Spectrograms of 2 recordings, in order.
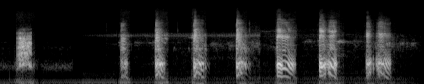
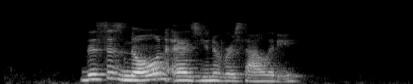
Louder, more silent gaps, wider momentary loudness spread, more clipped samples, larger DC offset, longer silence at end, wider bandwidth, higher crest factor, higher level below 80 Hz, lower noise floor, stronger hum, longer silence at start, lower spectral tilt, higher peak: about the same, -20 LUFS vs -19 LUFS; neither; second, 10 LU vs 15 LU; neither; neither; second, 0.35 s vs 1.15 s; first, 15 kHz vs 7.4 kHz; about the same, 20 dB vs 16 dB; about the same, -56 dBFS vs -56 dBFS; second, -56 dBFS vs -68 dBFS; neither; second, 0.15 s vs 0.8 s; second, 0.5 dB/octave vs -8 dB/octave; about the same, -2 dBFS vs -4 dBFS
